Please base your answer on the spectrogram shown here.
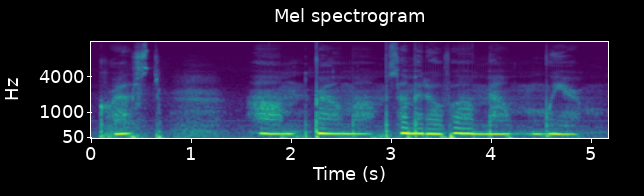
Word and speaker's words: Muir: But this is a view south of Trail Crest from summit of Mount Muir. That's how you pronounce it. Muir.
